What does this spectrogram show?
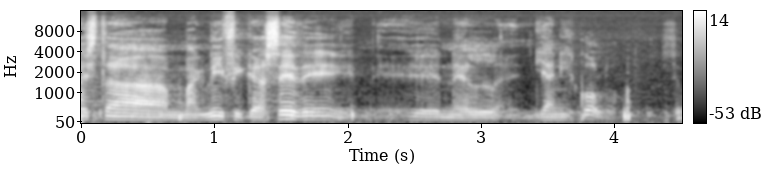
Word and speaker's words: Gianicolo: Les diré que hoy acudo a esta magnífica sede en el Gianicolo, se pronuncia así, bien, después de contemplar torres, cúpulas,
